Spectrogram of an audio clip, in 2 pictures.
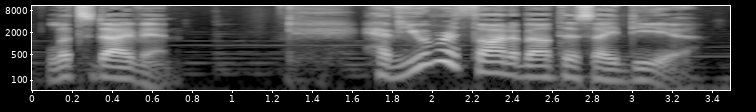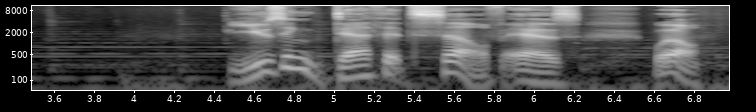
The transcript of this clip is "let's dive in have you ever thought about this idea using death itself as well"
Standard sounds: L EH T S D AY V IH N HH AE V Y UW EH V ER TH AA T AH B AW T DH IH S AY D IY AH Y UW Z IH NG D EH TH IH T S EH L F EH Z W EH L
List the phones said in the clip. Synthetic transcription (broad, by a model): L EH T S D AY V IH N HH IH V Y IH EH V ER TH AA T AH B AW T DH IH S AY D IY AH Y UW Z IH NG D EH TH IH T S EH L F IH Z W EH L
